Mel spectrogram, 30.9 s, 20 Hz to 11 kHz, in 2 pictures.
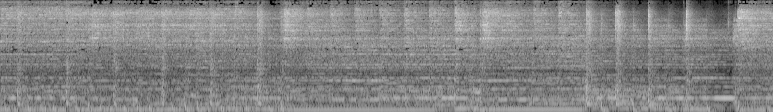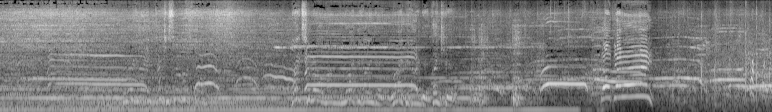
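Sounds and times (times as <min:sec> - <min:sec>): deep bass guitar notes: 0:00.0 - 0:26.8
electric guitar: 0:00.0 - 0:27.3
drums: 0:00.0 - 0:30.9
person's voice: 0:17.9 - 0:19.8, 0:21.3 - 0:25.1.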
